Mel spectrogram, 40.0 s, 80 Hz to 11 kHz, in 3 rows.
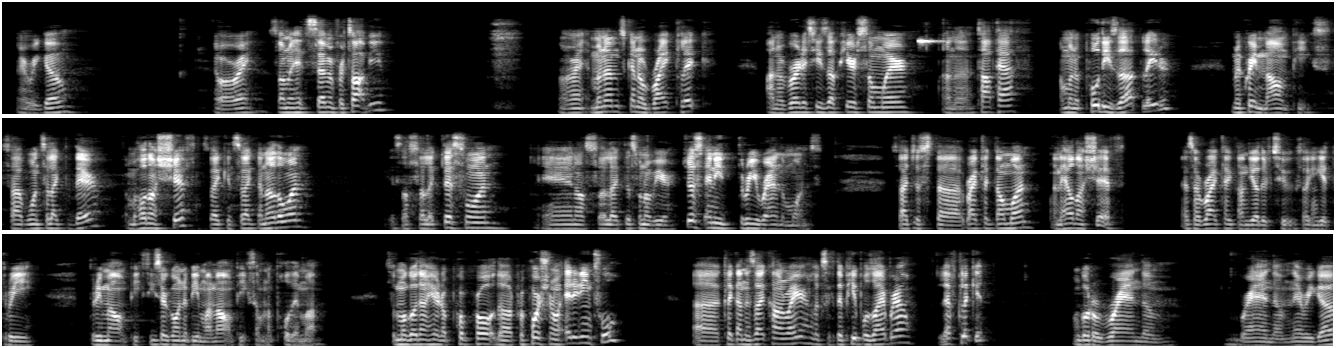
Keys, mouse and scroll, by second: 0.0 middle click, 4.1 KP_7, 9.5 right click, 17.8 shift+right click, 19.8 shift+right click, 36.0 click.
